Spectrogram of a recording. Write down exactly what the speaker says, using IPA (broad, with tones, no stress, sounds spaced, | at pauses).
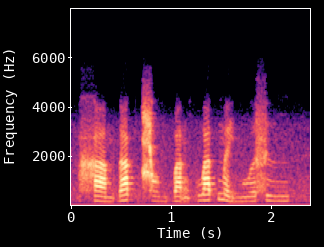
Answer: x a˧˩ m ɗ a˦˥ k̚ t͡ɕ ɔ̤˨˩ m ɓ a̰˧˨ ŋ k w a˦˥ t̚ m ɛ̰˧˨ j m u˨˦ ə̯ s ɨ˧ ŋ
